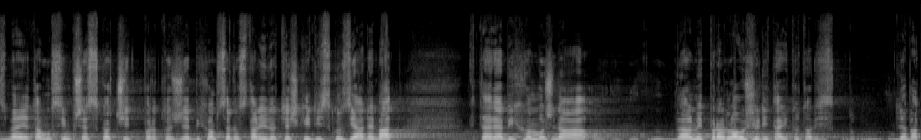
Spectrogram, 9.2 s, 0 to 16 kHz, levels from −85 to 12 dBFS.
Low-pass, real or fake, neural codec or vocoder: 14.4 kHz; real; none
